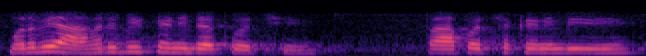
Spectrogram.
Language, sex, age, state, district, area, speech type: Odia, female, 30-45, Odisha, Dhenkanal, rural, conversation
